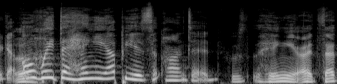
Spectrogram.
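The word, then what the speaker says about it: Hangge Uppe: So it's on Elm Street and it's called Hangy Uppie.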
